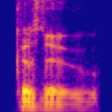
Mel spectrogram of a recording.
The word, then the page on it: kazoo: British English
